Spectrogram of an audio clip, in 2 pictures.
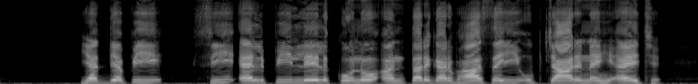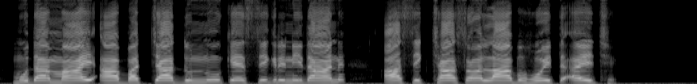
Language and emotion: Maithili, neutral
